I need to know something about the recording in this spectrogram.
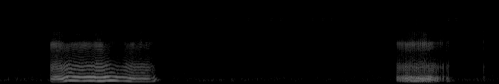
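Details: Two loud, buzzing snores a few seconds apart from a cat sleeping and dreaming, with quiet room noise between; cat snoring.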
